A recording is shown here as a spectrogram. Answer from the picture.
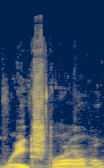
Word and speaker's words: Rakestraw: They don't have to be amazing earlier on because of the cushion it's that pronounced Rakestraw, but by the end of the season, some combination fucking saying of it weird.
